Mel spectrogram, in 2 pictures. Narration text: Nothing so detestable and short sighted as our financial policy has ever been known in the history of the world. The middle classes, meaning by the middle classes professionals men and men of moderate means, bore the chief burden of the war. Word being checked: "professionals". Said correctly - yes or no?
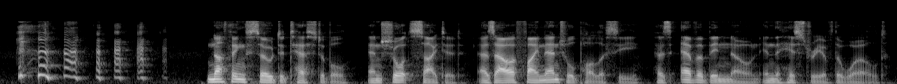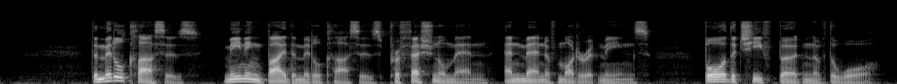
no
